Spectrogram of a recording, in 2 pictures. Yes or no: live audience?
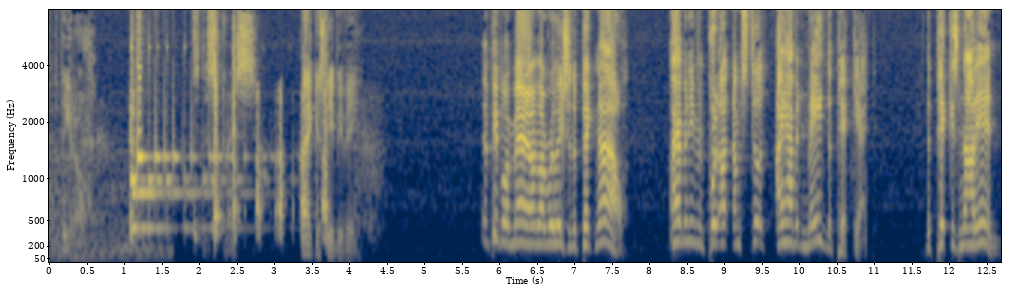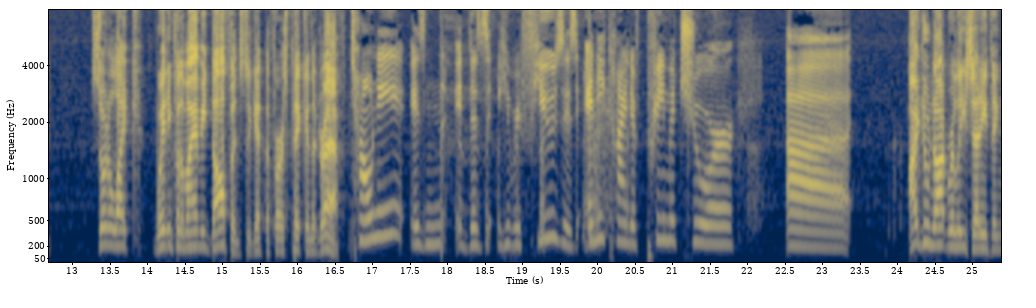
no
